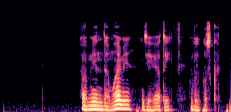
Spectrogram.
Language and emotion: Russian, neutral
